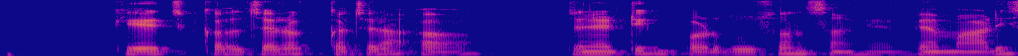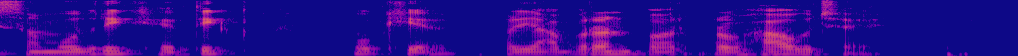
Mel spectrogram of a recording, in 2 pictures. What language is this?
Maithili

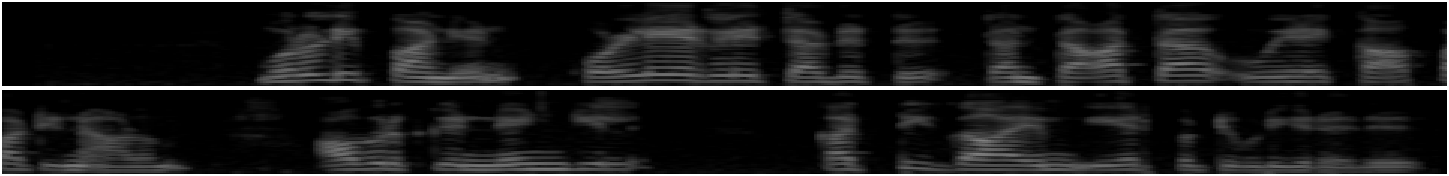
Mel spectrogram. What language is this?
Tamil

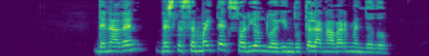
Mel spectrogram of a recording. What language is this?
Basque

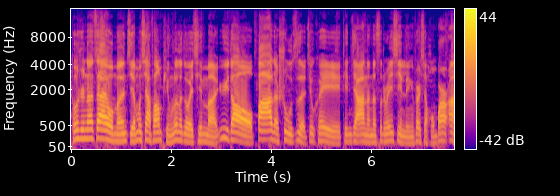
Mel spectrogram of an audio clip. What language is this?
Chinese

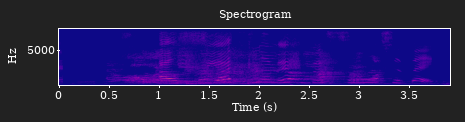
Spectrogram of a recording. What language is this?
Icelandic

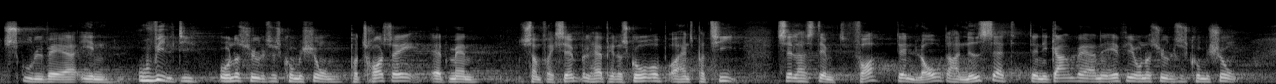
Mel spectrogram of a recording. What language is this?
Danish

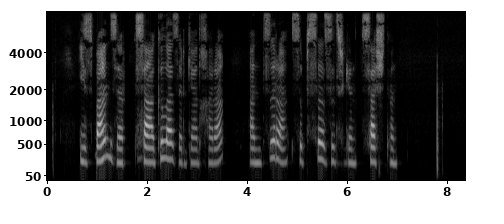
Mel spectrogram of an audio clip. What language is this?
Abkhazian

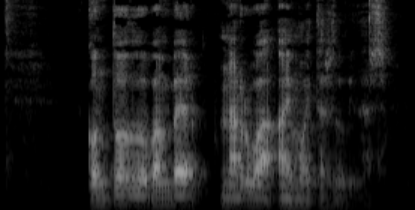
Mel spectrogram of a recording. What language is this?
Galician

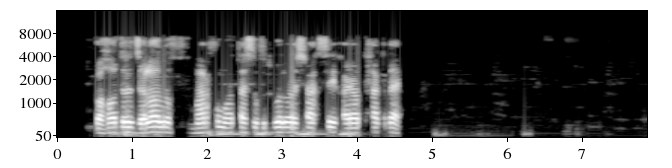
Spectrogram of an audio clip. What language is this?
Uzbek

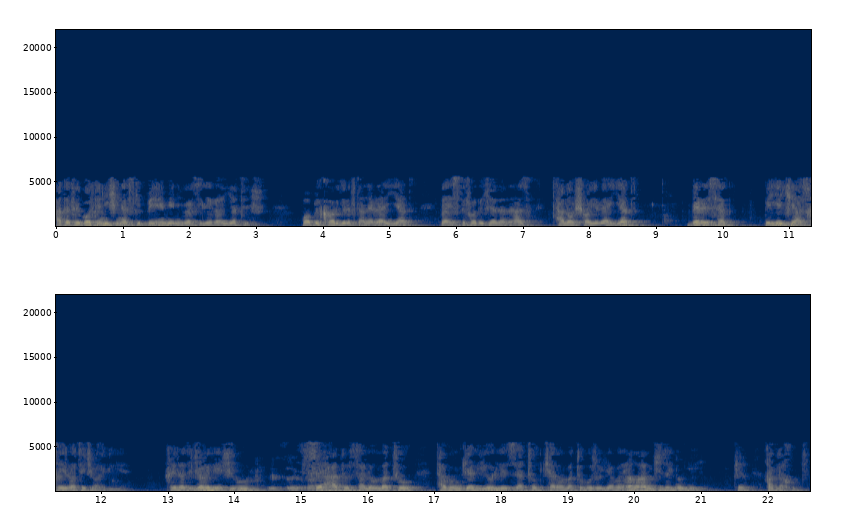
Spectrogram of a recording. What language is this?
Persian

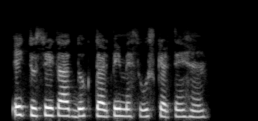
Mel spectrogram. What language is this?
Urdu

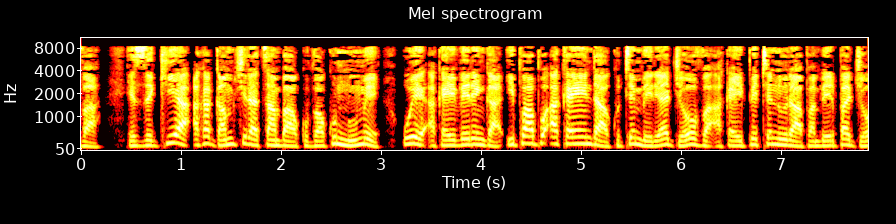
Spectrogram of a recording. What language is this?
Shona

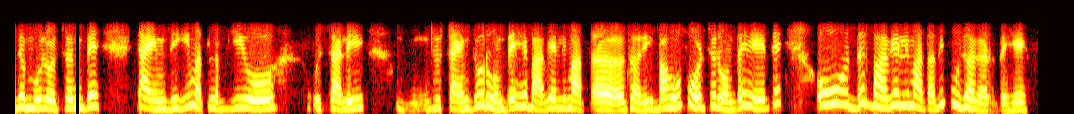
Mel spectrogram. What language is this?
Dogri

